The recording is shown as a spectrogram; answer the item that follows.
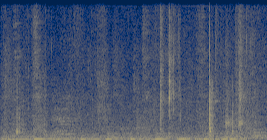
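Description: Jazzy instrumental background music with a steady bass line. A few light clicks sound around two and a half and three seconds in as raw chicken is pressed flat and handled on a plastic cutting board.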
